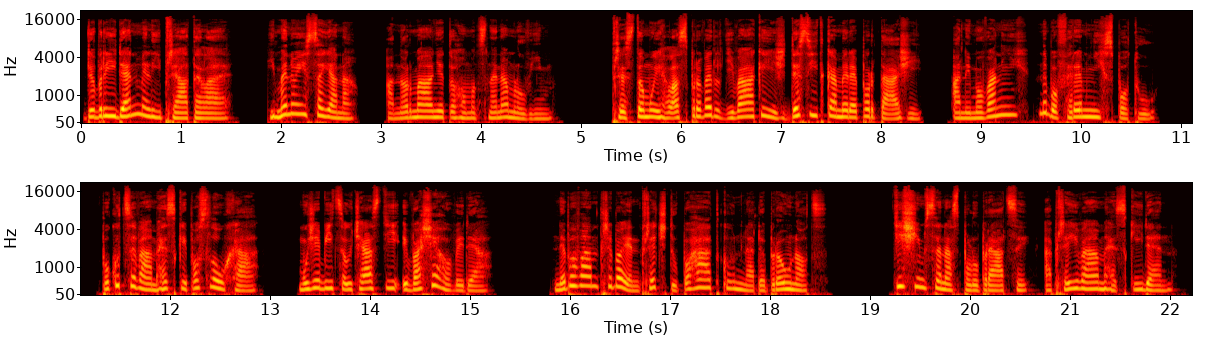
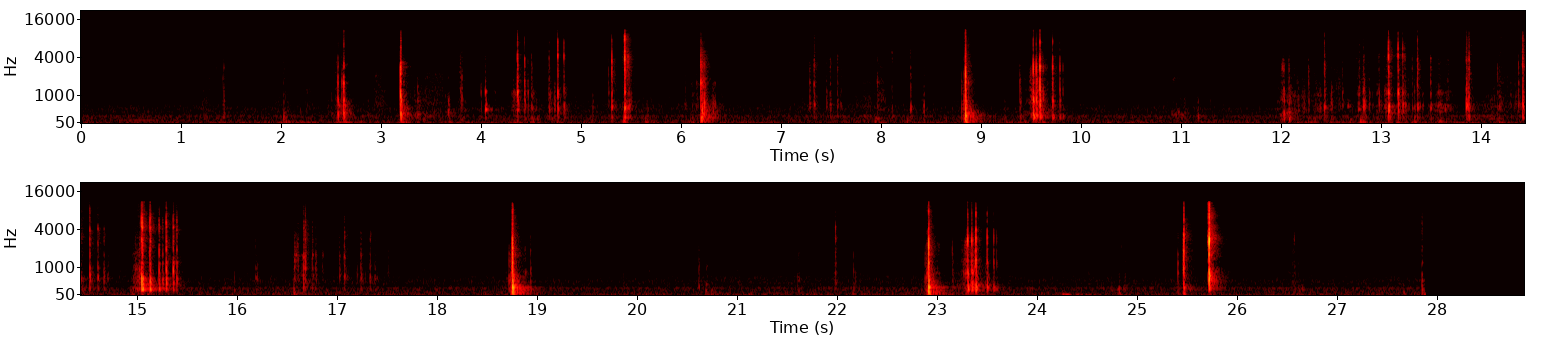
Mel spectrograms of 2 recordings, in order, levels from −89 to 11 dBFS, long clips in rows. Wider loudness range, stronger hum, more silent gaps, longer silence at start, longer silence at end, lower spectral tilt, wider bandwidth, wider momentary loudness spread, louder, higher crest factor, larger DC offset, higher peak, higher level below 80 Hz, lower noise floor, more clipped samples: second, 3 LU vs 19 LU; neither; first, 1.58-1.85 s, 2.78-3.03 s, 4.82-5.30 s, 8.43-8.67 s, 10.78-11.27 s, 12.94-13.27 s, 15.26-15.79 s, 18.62-19.19 s vs none; second, 0.05 s vs 2.6 s; second, 0.2 s vs 3.1 s; first, -4 dB/octave vs -2.5 dB/octave; first, 19.5 kHz vs 11 kHz; second, 10 LU vs 20 LU; first, -27 LUFS vs -38 LUFS; second, 20 dB vs 44 dB; neither; second, -8 dBFS vs -2 dBFS; first, -46 dBFS vs -70 dBFS; first, under -90 dBFS vs -78 dBFS; neither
